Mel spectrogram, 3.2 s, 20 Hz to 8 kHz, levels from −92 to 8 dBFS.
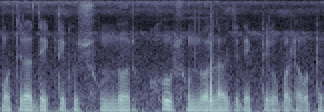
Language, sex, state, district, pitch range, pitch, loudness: Bengali, male, West Bengal, Malda, 85-90 Hz, 85 Hz, -24 LUFS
